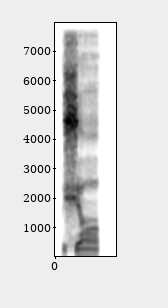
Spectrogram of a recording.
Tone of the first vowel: high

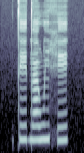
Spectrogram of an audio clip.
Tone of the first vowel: high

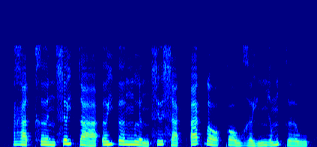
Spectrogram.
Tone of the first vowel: low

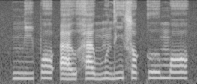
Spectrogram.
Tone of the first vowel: low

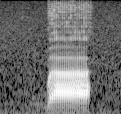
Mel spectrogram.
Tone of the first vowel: low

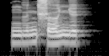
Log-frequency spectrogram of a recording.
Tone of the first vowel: rising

